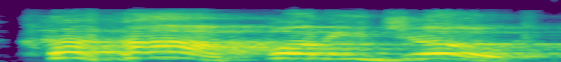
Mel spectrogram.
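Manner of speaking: high, loud forced laughter and praise; hammed-up fake reaction; fake hearty laugh. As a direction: overdo the amusement at a joke. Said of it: "I don't wanna go".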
